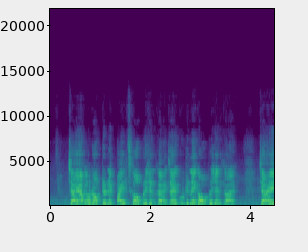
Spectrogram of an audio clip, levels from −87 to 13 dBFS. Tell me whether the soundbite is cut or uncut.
uncut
